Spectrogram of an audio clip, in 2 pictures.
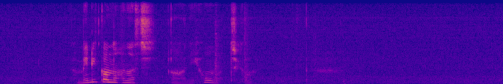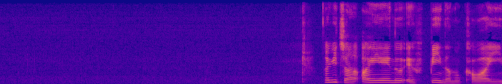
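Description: A young woman speaks calmly and close by, with pauses.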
